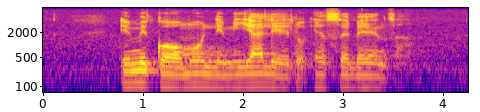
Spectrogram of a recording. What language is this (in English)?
Zulu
